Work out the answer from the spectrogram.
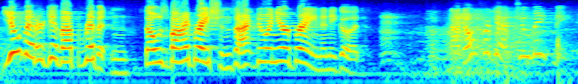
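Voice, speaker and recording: Old-radio wife: sharp-tongued, exasperated, high, very animated scold. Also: female voice, a little fast, noisy background. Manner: scolding, sarcastic. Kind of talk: 1940s radio sitcom acting.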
